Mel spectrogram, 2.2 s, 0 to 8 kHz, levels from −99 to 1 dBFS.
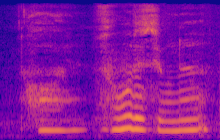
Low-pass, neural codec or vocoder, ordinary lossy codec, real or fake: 7.2 kHz; none; AAC, 32 kbps; real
